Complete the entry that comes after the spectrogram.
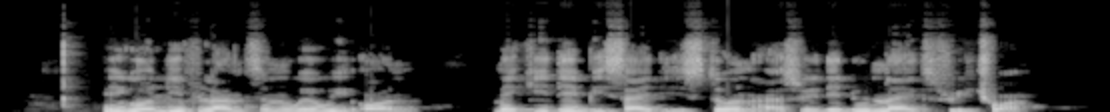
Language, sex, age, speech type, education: Nigerian Pidgin, male, 15-29, spontaneous, tertiary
